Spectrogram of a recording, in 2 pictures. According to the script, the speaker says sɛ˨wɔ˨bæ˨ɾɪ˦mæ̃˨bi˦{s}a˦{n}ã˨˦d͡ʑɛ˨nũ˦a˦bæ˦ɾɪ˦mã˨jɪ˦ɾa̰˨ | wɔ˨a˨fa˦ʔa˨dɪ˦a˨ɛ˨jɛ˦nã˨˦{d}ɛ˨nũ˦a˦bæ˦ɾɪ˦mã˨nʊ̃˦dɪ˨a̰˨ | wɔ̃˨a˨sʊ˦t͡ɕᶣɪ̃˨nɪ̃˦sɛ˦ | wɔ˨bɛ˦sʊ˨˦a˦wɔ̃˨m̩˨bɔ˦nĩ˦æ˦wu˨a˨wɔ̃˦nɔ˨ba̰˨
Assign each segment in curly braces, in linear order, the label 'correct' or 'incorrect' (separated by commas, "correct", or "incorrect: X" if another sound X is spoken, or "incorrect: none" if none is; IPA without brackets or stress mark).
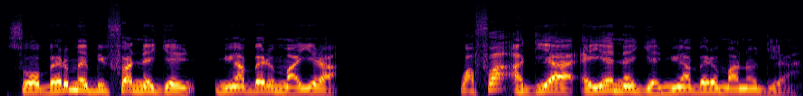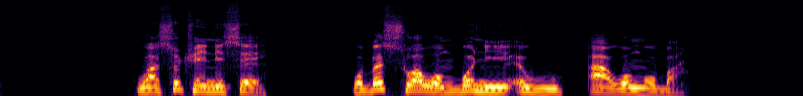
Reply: incorrect: f, correct, incorrect: d͡ʑ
